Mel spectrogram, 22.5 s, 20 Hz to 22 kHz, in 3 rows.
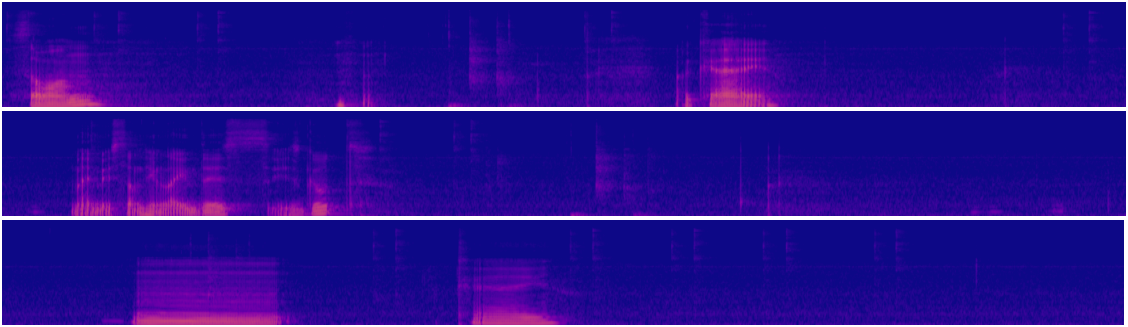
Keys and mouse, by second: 0.0 drag, 0.6 drag, 1.3 drag, 3.1 shift+click, 3.9 drag, 7.1 click, 8.1 drag, 9.0 drag, 9.8 drag, 10.5 click, 11.5 shift+click, 16.4 shift+click, 17.4 drag, 18.8 drag, 19.4 drag, 20.1 drag, 20.8 drag.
